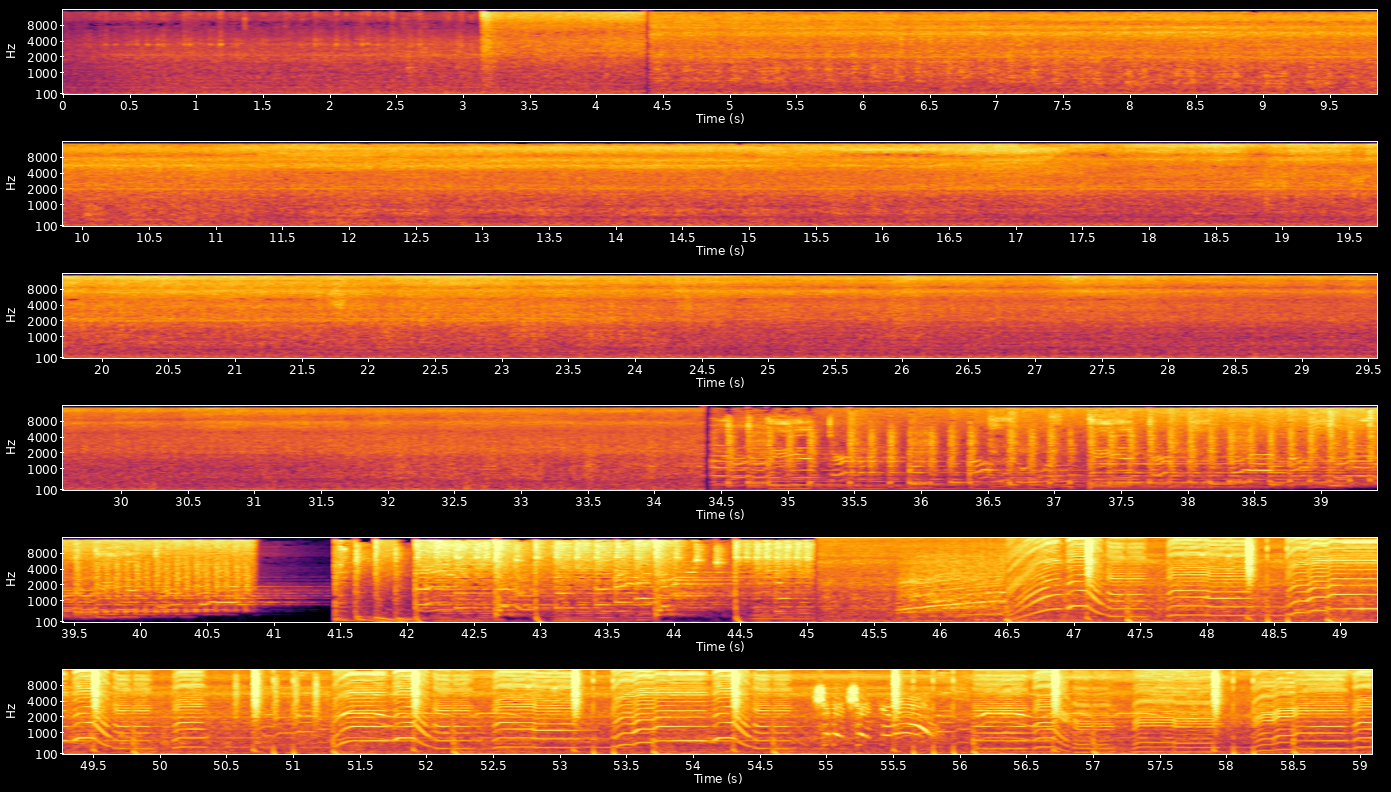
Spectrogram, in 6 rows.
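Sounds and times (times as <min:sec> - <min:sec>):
truck engine running: 0:00.0 - 0:37.6, 0:42.0 - 0:59.0
water jet hissing: 0:03.1 - 0:34.4, 0:45.0 - 0:59.0.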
